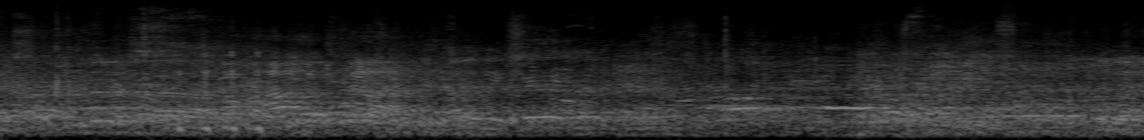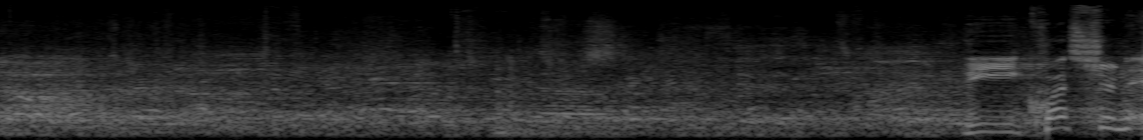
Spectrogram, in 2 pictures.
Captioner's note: speaking French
